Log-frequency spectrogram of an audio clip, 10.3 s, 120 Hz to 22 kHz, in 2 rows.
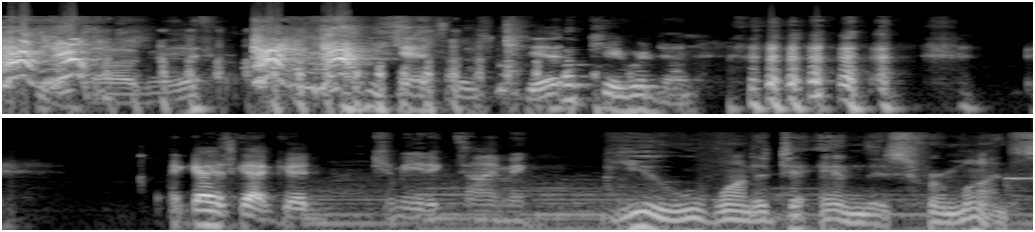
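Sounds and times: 
dog barking: 0.0s - 0.6s, 1.2s - 2.0s
laughter: 0.0s - 4.8s
speech: 0.6s - 5.0s, 6.0s - 10.3s.

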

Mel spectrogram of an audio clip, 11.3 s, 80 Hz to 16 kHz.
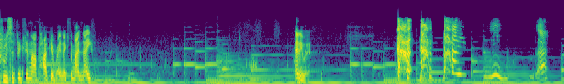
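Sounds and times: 
speech: 0.0s - 2.0s, 5.9s - 6.3s
person coughing with a tickle in the throat: 7.9s - 9.2s
throat clearing from a tickle in the throat: 8.0s - 9.2s.

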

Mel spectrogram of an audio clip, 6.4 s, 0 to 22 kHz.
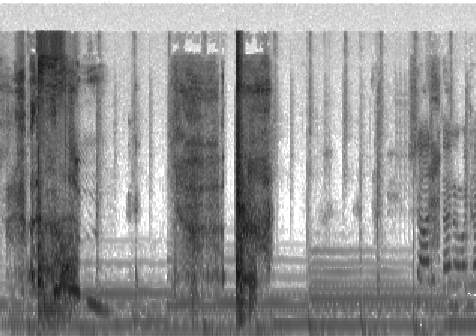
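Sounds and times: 
person coughing into a microphone: 0.1s - 1.5s, 2.4s - 3.7s
speech: 0.8s - 1.3s.

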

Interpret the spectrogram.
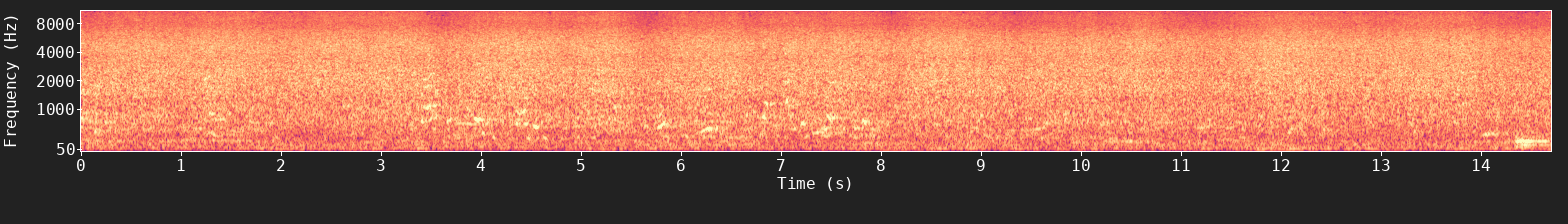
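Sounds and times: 
faint blurred voices in an indoor swimming pool hall: 0.0s - 14.7s
rushing water echoing in an indoor swimming pool hall: 0.0s - 14.7s
slightly louder knock: 14.4s - 14.7s.

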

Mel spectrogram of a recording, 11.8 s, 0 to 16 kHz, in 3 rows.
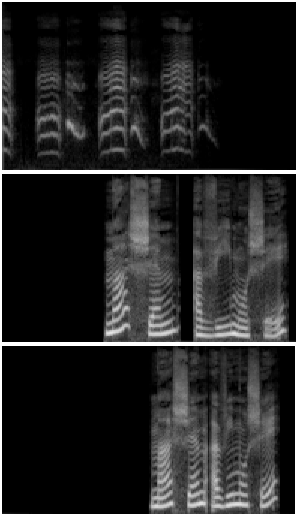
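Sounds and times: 
young baby crying: 0.0s - 2.9s
speech: 5.3s - 7.8s, 9.8s - 11.6s.

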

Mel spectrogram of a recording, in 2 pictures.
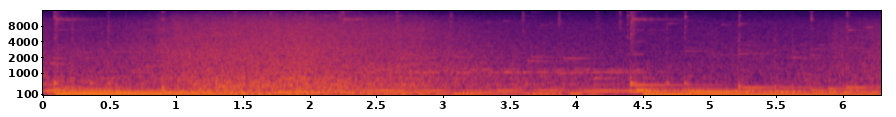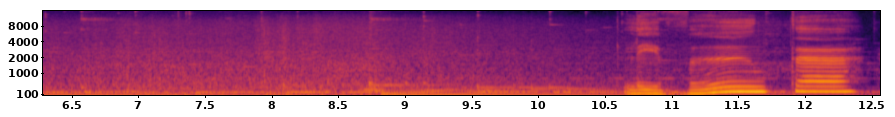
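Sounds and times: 
ocean surf: 0.0s - 12.0s
speech: 10.7s - 12.5s.

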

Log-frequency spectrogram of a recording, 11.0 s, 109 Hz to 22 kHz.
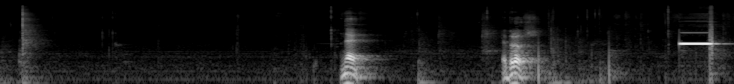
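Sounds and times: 
speech: 5.1s - 5.6s, 7.6s - 8.2s
telephone line beep: 10.2s - 10.9s.

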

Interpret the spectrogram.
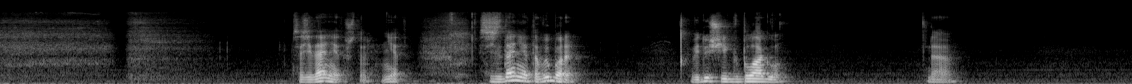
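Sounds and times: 
person breathing audibly and deliberately: 0.0s - 2.3s, 4.2s - 4.8s
speech: 3.0s - 5.9s, 6.9s - 8.0s, 9.2s - 9.7s.

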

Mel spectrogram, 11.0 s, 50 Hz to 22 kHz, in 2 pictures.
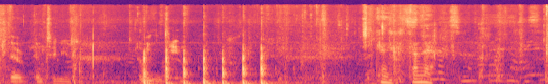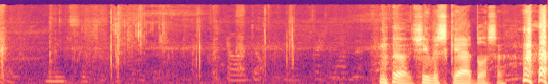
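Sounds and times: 
speech: 0.1s - 1.9s, 4.1s - 5.0s, 6.0s - 6.7s, 7.8s - 8.5s, 9.1s - 10.9s
knocking on a door: 1.4s - 2.9s.

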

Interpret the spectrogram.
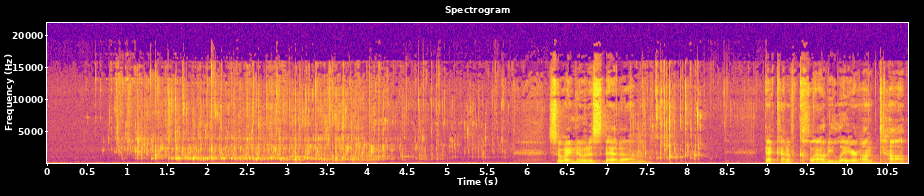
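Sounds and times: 
brewed tea from a second steeping poured into a vessel: 0.6s - 5.9s, 7.0s - 8.4s
speech: 6.4s - 7.7s, 9.0s - 10.7s.

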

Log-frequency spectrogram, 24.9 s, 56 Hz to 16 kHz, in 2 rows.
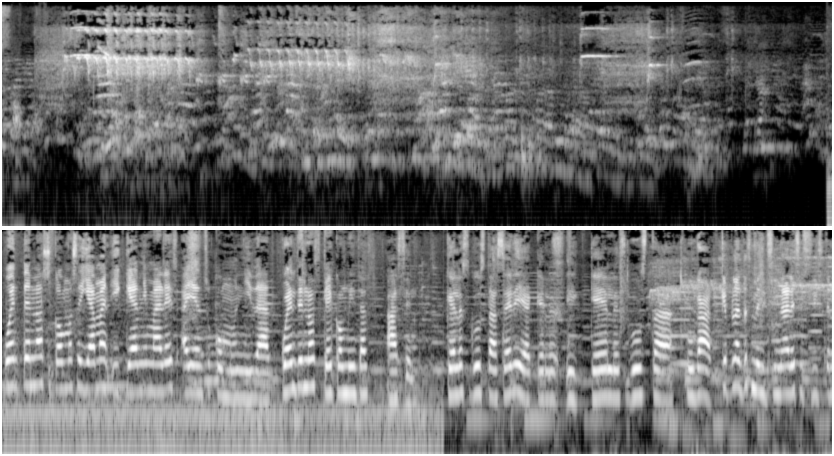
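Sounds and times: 
chorus of birds calling and chirping: 0.5s - 7.8s, 12.4s - 19.1s, 21.9s - 24.8s
speech: 12.5s - 24.8s.

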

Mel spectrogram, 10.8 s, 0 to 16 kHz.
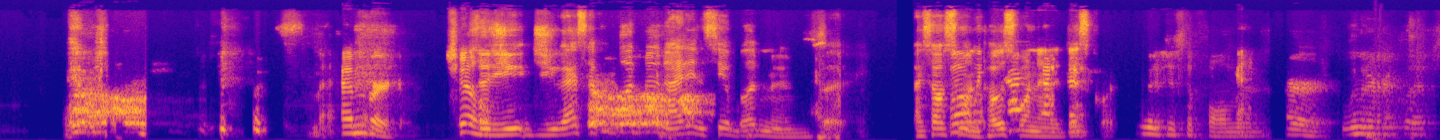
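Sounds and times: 
dog barking: 0.5s - 1.1s, 4.4s - 5.3s
speech: 2.2s - 10.8s.

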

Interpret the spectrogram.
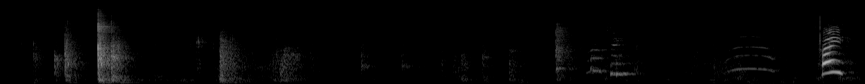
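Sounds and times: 
cat meowing at a window: 7.2s - 8.3s.

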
